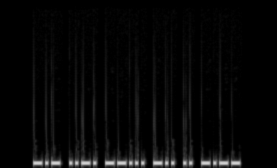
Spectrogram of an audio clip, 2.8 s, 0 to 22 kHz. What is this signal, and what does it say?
Morse code, heard as a keyed tone, about 40 wpm, 700 Hz. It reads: KF7DIY
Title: USA Call Signs - 6 Characters - Repeated 2x - 40wpm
